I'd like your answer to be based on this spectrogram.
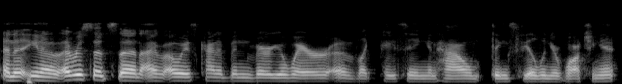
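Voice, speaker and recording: A woman's voice: low voice, flat delivery, brisk, darkish tone, clear, resonant tone, lo-fi sound. A woman chatting casually as a guest on a podcast.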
